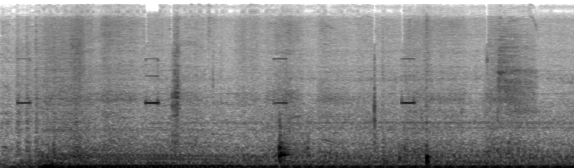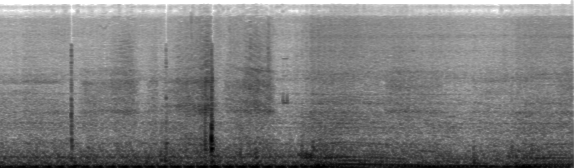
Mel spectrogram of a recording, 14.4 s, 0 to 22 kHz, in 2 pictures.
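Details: 2022 Nissan Rogue with cylinder 3 misfire code and knocking: engine catches into uneven idle with recurring stumble after swapping coil packs; misfire stayed on cylinder 3.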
